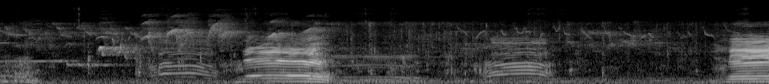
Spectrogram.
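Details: Cattle herd driven over a wide grassy field in a calm rural setting; a series of harmonic moos, some short and wavering, one loud sustained bellow midway, and another beginning at the close.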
